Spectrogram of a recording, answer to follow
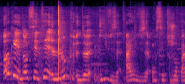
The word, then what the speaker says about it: Yves: Bon, on va dire Yves du coup parce qu'en Angola c'est Ib. Donc comme il n'y a pas de V et que le V en fait c'est le B, donc on va dire Yves. Comme ça on prononce bien.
